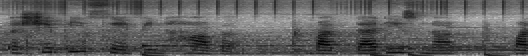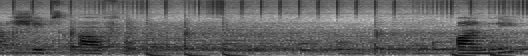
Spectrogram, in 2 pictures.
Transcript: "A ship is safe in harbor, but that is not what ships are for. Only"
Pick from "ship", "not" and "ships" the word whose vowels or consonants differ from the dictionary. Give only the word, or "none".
none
